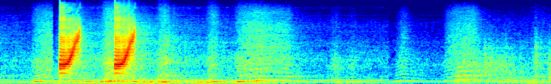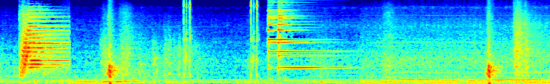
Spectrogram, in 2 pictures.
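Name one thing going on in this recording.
A car thumps over speed bumps.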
